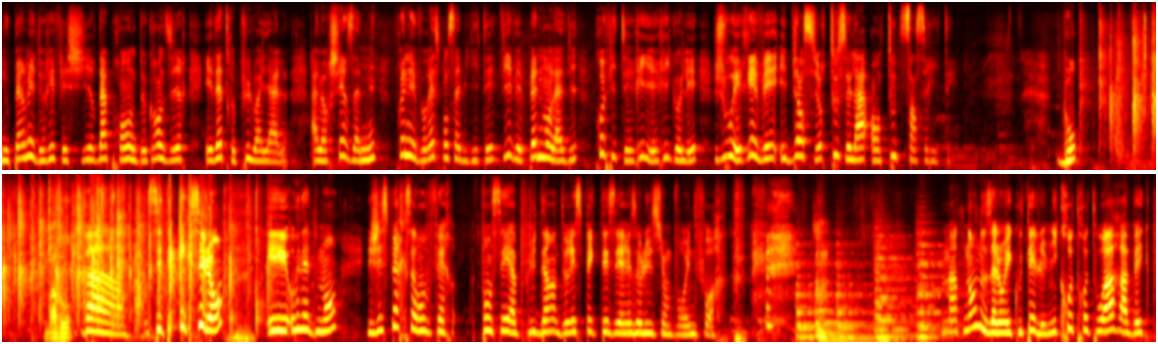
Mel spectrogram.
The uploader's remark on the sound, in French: Au menu de ce Grand Buffet enregistré en public (merci l’IND).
